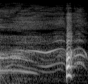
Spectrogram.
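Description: A sneeze: a drawn-out, wheezy voiced intake followed by a sudden sharp burst of breath, with a brief second puff of air right after.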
